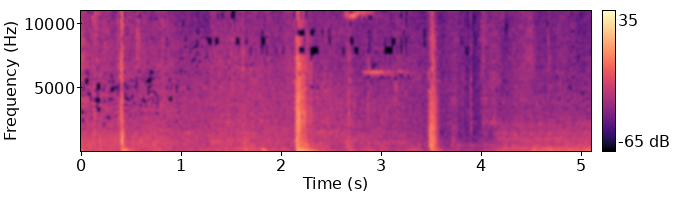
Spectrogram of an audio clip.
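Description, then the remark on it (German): Car door sounds: a light click, a solid slam, then another thump, followed by a low engine rumble starting up as the car pulls away. “Kaum bin ich los, da fällt mir das Bonsai-Set auf, das seit gestern auf dem Beifahrersitz ausharrt.”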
